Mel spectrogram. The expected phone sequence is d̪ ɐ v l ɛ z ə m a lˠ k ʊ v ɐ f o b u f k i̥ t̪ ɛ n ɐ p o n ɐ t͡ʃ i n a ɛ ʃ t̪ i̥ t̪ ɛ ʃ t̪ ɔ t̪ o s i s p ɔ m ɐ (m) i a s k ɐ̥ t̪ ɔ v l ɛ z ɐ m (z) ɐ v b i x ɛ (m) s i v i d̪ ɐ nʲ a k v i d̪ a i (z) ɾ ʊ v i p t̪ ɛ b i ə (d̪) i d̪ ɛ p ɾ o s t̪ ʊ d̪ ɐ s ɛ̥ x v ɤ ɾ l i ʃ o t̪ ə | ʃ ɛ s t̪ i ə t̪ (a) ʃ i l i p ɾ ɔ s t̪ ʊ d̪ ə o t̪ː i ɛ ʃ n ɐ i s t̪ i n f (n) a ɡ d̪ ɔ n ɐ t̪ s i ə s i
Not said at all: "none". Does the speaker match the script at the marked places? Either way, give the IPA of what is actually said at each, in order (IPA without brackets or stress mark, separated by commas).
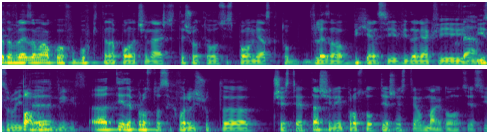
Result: m, v, n, z, t̪, a, m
